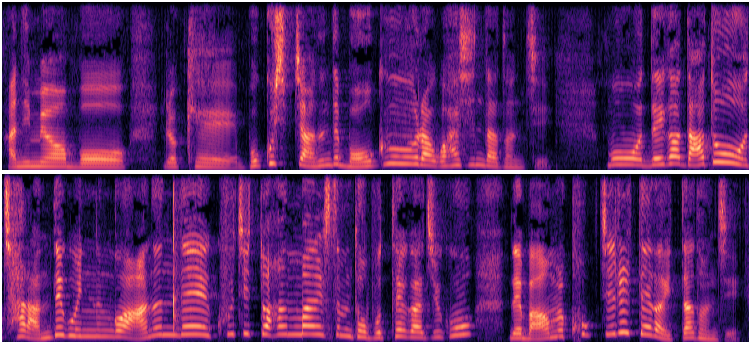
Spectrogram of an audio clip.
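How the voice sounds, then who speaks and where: A woman's voice: sits high, very animated, moderate pace. A young woman hosting a radio show, reading listener messages in a chatty, encouraging way and acting out quoted lines.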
